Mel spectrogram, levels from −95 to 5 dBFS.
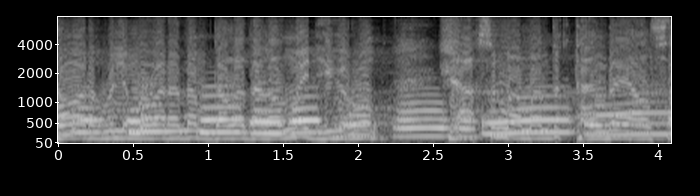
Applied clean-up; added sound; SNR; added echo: none; Brass instrument; -4 dB; none.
